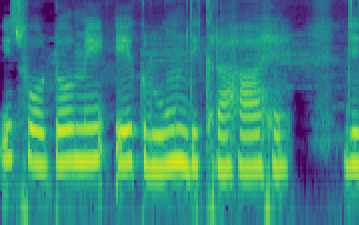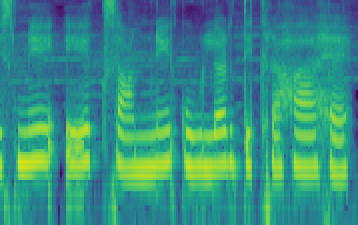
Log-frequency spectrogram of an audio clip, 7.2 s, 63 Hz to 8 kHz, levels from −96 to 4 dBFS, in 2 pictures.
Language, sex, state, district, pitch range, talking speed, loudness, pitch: Hindi, female, Uttar Pradesh, Lucknow, 220-245 Hz, 125 wpm, -13 LUFS, 230 Hz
